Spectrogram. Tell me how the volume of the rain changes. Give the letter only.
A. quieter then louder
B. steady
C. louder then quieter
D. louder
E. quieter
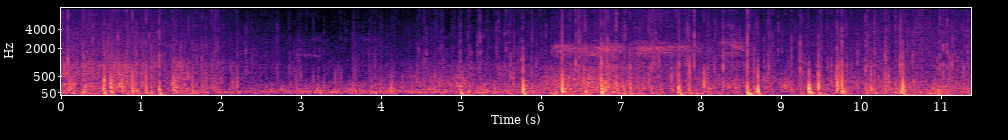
A.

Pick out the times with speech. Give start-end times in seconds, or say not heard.
not heard.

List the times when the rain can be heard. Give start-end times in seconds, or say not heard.
0.0-11.3.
